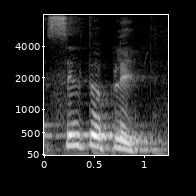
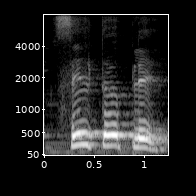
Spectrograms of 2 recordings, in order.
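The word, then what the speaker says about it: s'il te plaît: somebody very well so you can say silt play silter play so here we have to use the pronunciation filter play here we can use silver play silver play one ac please come here so that's how you can use silver play silk to play to say please and now let's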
